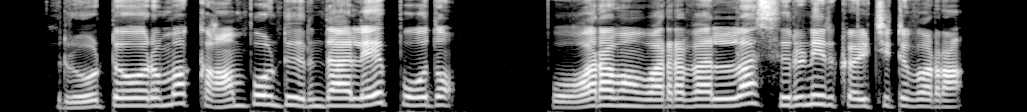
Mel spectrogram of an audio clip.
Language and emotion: Tamil, disgusted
